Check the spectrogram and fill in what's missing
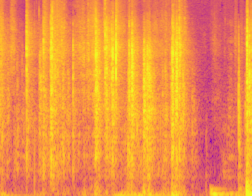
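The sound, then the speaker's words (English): A printer prints a page with a rapid run of rhythmic, rattling mechanical clicks, steady and fairly loud, ending in a brief low motor hum as it stops. “Fresh off the printer.”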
